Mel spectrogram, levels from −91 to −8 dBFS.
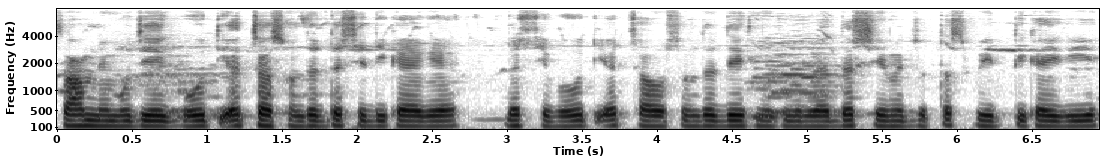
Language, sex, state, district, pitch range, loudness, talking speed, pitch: Hindi, male, Rajasthan, Bikaner, 130-135 Hz, -18 LUFS, 240 wpm, 130 Hz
